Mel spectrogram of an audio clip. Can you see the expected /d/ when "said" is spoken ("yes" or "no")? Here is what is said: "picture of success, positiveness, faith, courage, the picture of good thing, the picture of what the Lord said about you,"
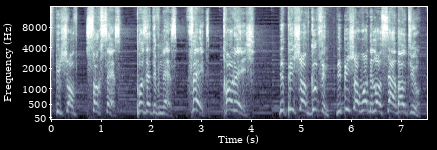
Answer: no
